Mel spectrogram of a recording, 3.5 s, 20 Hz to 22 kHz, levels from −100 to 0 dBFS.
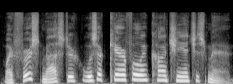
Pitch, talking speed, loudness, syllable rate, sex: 180 Hz, 155 wpm, -15 LUFS, 4.2 syllables/s, male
